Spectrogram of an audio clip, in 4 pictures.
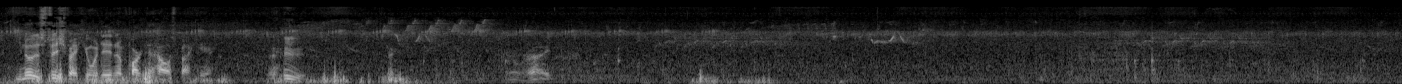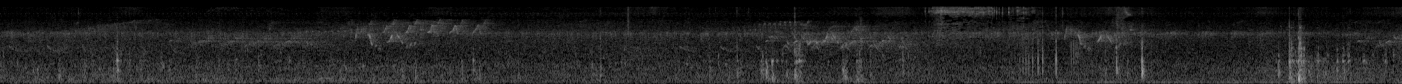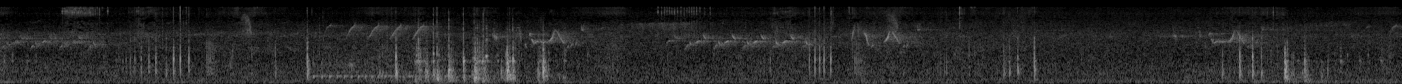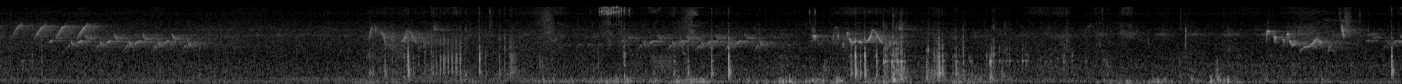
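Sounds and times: birds calling: 0.0s - 56.0s
insects droning: 0.0s - 56.0s.

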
